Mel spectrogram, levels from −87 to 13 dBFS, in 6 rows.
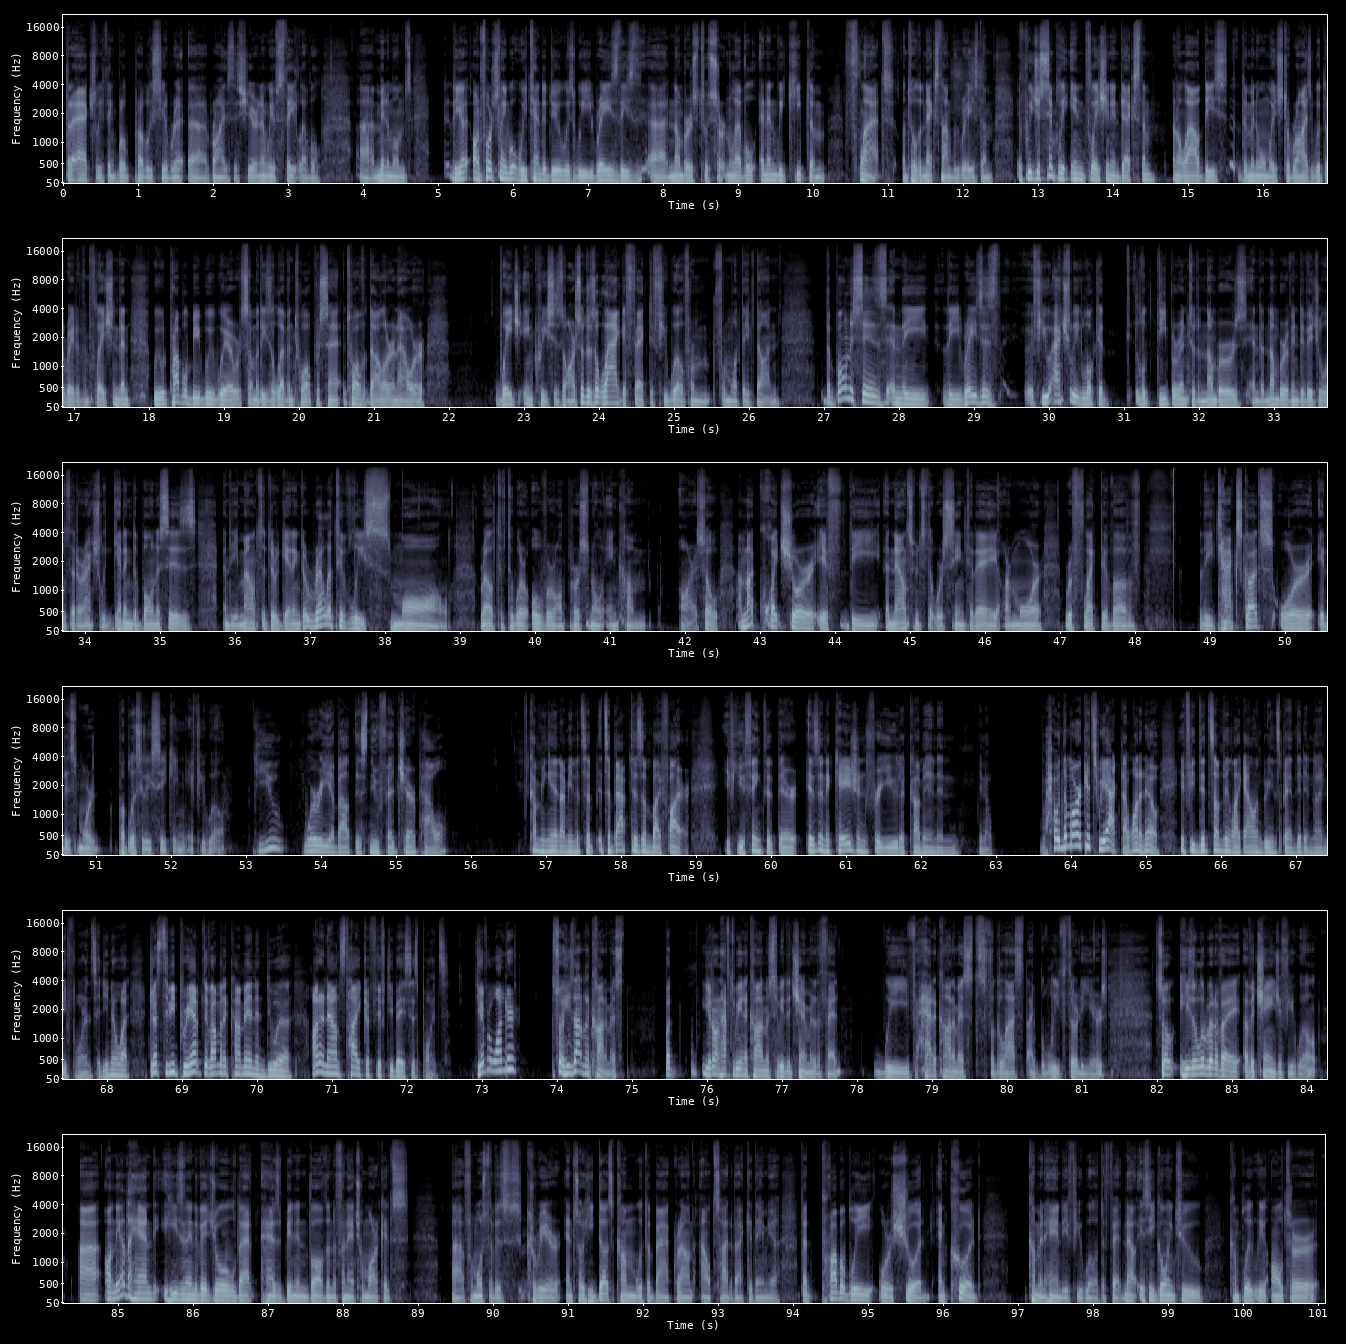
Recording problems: none

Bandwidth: 18.5 kHz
